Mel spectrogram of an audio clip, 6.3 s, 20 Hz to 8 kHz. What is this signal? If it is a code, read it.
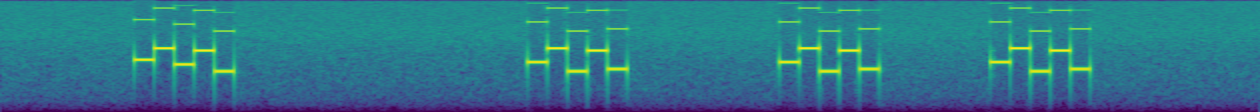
Five-tone selective call (CCIR), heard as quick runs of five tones, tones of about 100 ms. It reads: 66401 55102 55102 55102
